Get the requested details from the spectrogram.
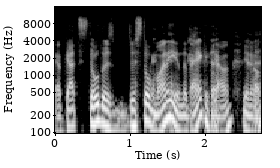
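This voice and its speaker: Very fast speech in a Midwestern US accent, lively in intonation, with a dry, close sound with no echo and a quiet background. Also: man. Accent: General American (Midwestern). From US Midwest, Omaha, Nebraska. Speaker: kettlebell instructor. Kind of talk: interview. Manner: casual.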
